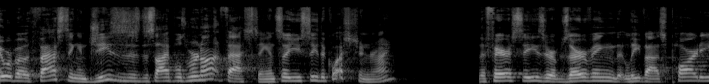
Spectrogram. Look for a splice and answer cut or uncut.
uncut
